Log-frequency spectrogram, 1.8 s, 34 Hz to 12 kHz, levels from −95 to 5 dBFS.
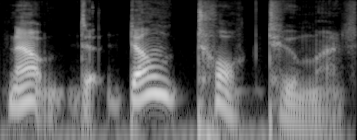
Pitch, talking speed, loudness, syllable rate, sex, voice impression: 150 Hz, 170 wpm, -22 LUFS, 3.0 syllables/s, male, masculine, slightly middle-aged, thick, tensed, bright, slightly soft, intellectual, slightly calm, mature, wild, lively, slightly intense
